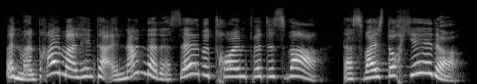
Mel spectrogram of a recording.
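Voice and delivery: high-pitched, stubborn argument; insistent. A narrator's reading. Sister insists dreams come true, high and adamant. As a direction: argue it hard in a high voice. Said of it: "beharrte sie".

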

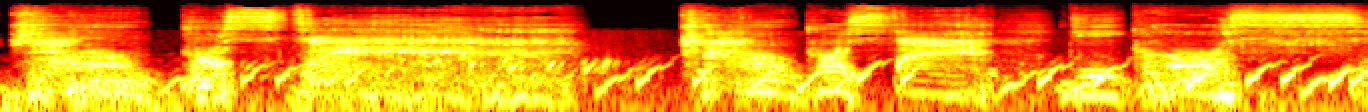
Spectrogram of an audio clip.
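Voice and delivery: slow, grand creature voice; monster voice. Acted. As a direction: proclaim it like a beast. Monster names itself.

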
